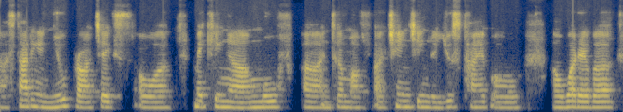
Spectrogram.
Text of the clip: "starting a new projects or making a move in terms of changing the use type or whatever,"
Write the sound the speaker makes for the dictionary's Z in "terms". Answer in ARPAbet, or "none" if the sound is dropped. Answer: none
